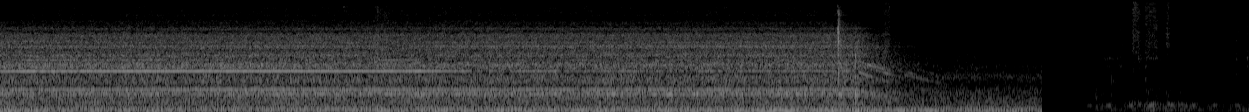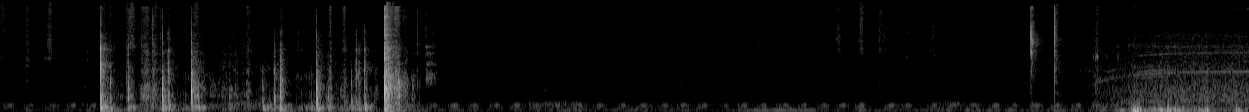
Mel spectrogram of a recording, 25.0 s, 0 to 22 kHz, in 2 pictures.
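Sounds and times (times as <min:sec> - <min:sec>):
electric fan whirring: 0:00.0 - 0:10.4, 0:23.0 - 0:24.9.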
